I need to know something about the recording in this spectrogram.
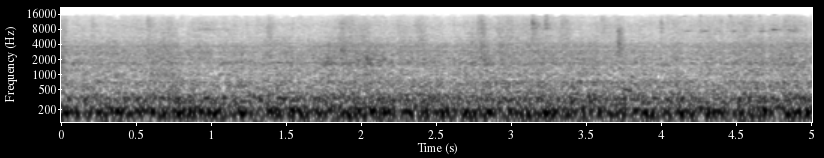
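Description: Aircraft engines roar with a steady, low drone in the cabin.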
